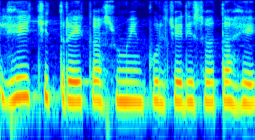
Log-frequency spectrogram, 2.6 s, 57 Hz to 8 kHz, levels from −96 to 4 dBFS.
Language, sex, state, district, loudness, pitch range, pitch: Marathi, female, Maharashtra, Pune, -28 LUFS, 220-235 Hz, 225 Hz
